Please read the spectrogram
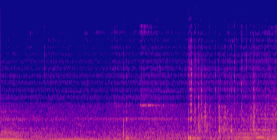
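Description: Background music fades out, leaving a quiet stretch with a few light clicks and clinks of small parts being handled on a workbench, most of them a little before three seconds in; the music comes back at the end.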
